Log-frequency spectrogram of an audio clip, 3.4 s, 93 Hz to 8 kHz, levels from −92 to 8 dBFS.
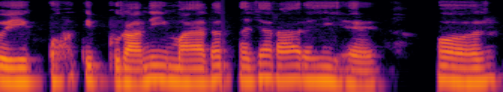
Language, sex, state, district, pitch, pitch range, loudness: Hindi, male, Bihar, Jahanabad, 160 Hz, 150-165 Hz, -22 LUFS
